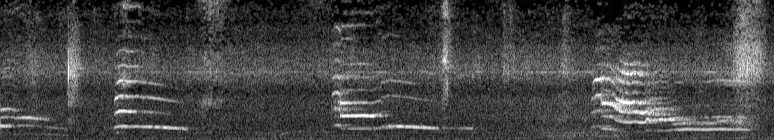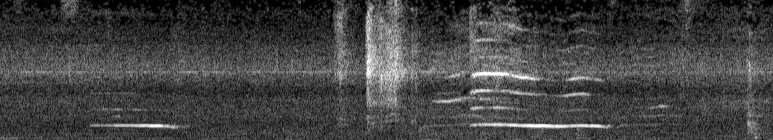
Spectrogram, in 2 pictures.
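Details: Kitten and cat meows meant to attract other cats: scattered short, clear meows with a slight rising-falling bend, spaced a second or two apart, in a quiet room.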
